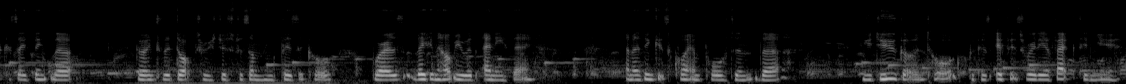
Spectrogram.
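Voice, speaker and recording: A woman's voice: a little high, mellow, rough recording. A young British woman with a mild stammer who talks earnestly to camera in a casual personal style and sometimes repeats small words. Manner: earnest, with small word repetitions. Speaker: video blogger. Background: background music.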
